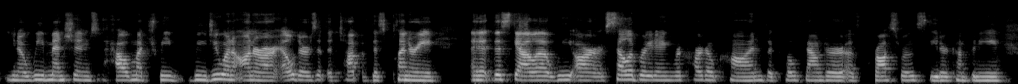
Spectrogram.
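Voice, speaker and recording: A young woman in her late twenties talks over a video call as she closes a panel and hosts the event. Her tone is warm, grateful and bubbly, and her voice sits at a middle pitch. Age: 20s. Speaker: event production manager and conference host. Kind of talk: online panel hosting.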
